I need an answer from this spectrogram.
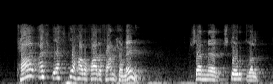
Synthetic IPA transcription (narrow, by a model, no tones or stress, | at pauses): θaðajht̪ɪɛhcɪaɦavafaːɾɪðfɾamçawneːjnɪ̰n | sɛmːɛðsc̪jowɾt̪vœlt̪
